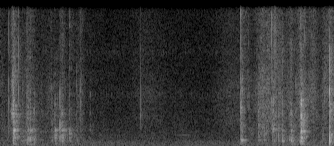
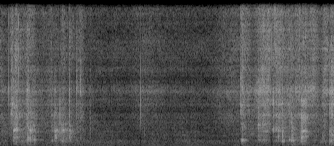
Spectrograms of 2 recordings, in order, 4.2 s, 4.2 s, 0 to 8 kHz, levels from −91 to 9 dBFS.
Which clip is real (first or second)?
first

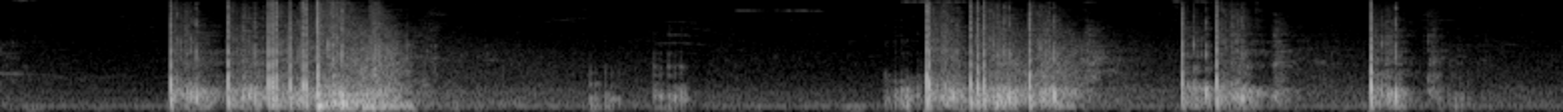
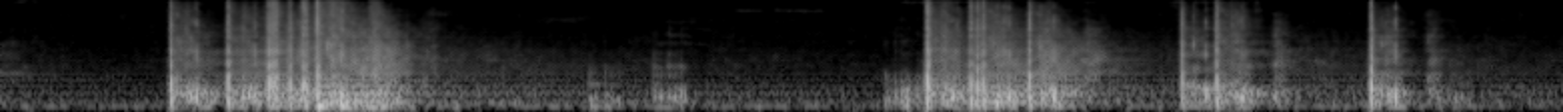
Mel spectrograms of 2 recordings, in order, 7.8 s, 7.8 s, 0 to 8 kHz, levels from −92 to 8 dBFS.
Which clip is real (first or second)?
first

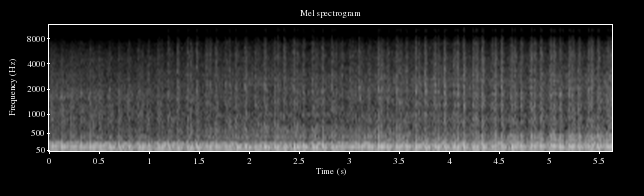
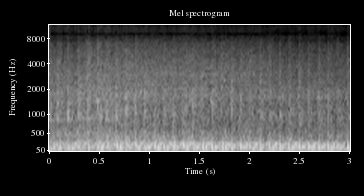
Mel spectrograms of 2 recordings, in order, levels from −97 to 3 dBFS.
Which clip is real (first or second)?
second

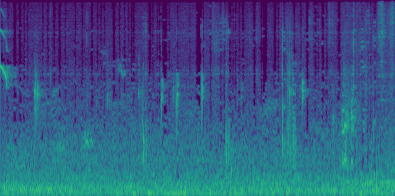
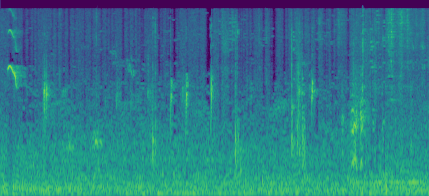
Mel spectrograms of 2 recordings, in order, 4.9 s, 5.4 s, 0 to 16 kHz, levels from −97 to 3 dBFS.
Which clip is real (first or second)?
second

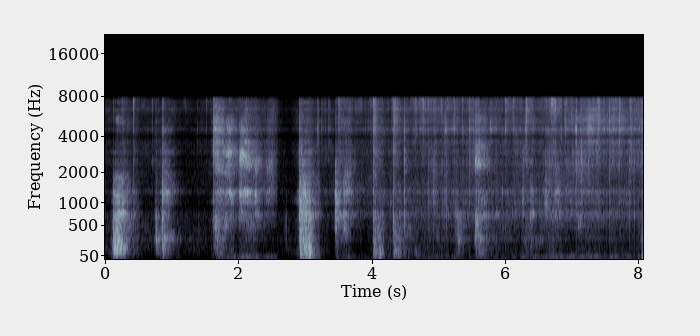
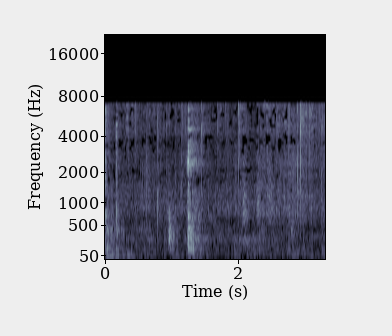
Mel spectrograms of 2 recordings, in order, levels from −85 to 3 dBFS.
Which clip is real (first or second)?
second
